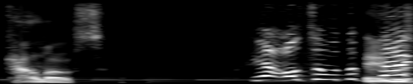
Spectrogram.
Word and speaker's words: Kalos: Well, I feel like Legend ZA really narrowed in on Kalos. Why did I say it like that? Kalos.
